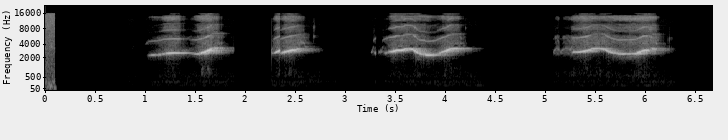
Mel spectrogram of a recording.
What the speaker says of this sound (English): Each dog has a different sound for the whistle.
